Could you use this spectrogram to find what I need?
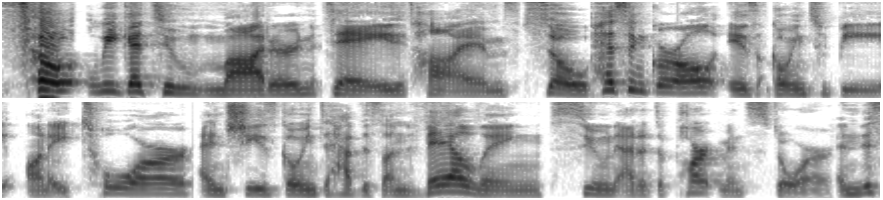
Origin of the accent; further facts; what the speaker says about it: Philadelphia, Pennsylvania, United States; Because I am from West Philadelphia.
